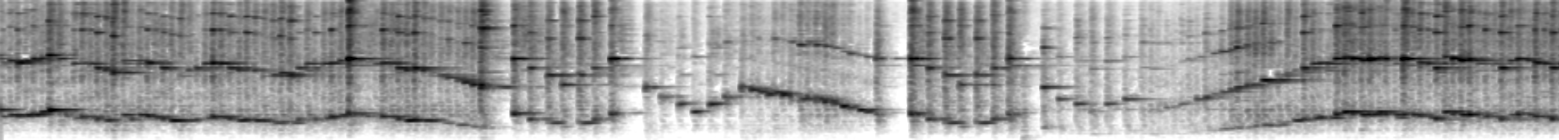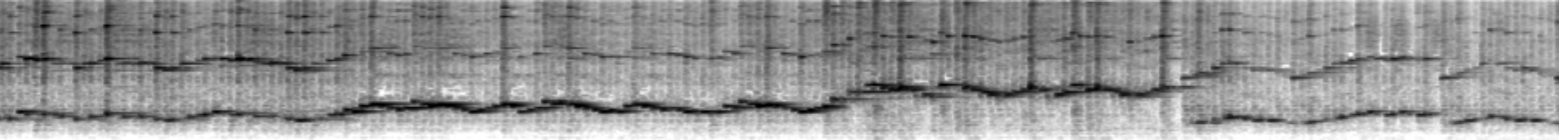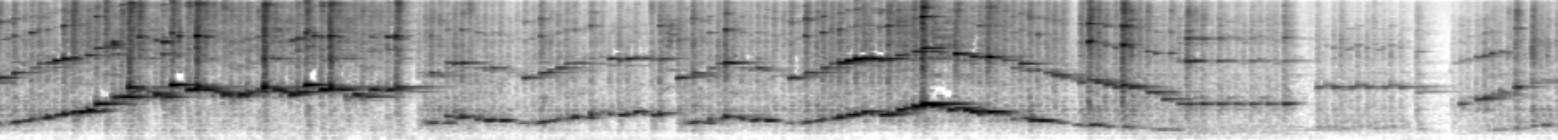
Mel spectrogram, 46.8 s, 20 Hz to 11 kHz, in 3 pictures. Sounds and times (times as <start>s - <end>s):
Marimba, xylophone: 0.0s - 46.7s
Piano: 0.0s - 46.7s
Vibraphone: 0.0s - 46.7s.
